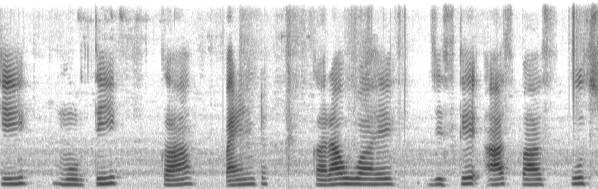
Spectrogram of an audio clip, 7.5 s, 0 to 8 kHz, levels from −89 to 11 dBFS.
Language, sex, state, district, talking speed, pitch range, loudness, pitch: Hindi, female, Madhya Pradesh, Dhar, 80 wpm, 210-240 Hz, -19 LUFS, 225 Hz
